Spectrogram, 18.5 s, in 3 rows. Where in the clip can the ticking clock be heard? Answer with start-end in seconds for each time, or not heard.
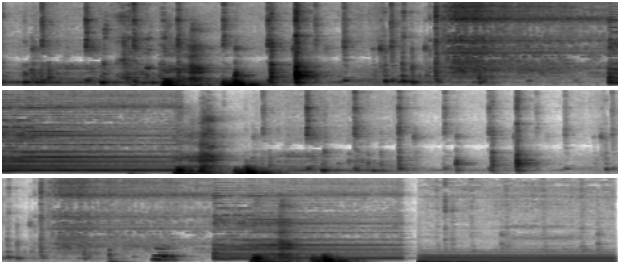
0.0-18.4.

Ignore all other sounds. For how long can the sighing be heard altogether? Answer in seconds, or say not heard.
3 s.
